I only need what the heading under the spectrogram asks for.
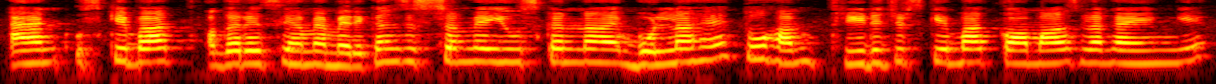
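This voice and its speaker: Indian woman, maths teacher, high voice, step-by-step lesson talk. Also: fairly even intonation, a bit bright. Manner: reads textbook lines slowly, explains in mixed Hindi and English. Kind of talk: classroom lesson explanation.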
